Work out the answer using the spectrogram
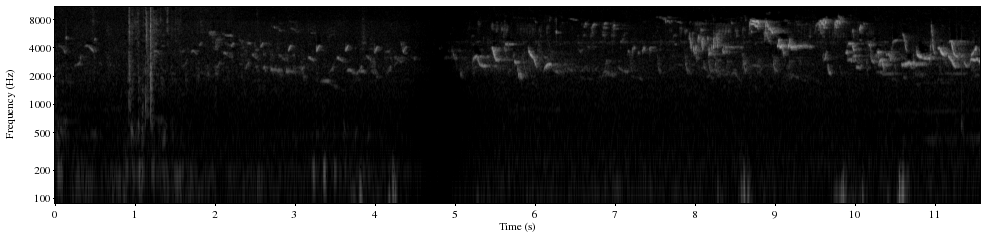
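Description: Small birds chirping and twittering, many short high calls, denser in the second half. The sound cuts out briefly about five seconds in, and a few soft low thumps come near the end.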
